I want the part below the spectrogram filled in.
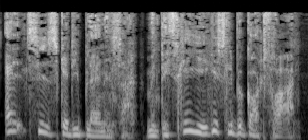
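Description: A gaunt old sorcerer hisses with spite in a read-aloud fairy tale, put on by a man. The voice sits higher than a plain man's and has a husky grain. It is recorded close and dry. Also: sing-song, darkish tone, no room sound, exaggerated voice. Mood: spiteful. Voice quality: hissing. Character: old bony hissing male sorcerer, spiteful.

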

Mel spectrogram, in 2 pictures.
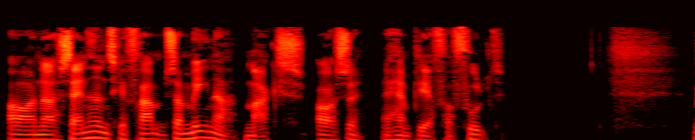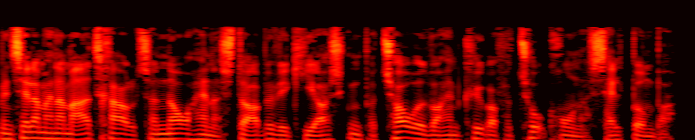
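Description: A man narrating a children's audiobook in a playful, expressive way. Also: sits low, no room sound, clean studio sound.

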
